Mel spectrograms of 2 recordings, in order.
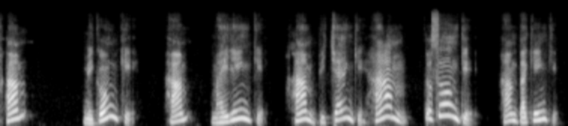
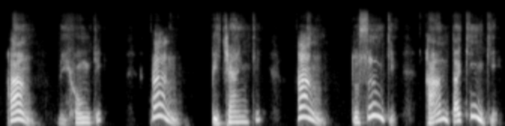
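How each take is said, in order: First: "Ham" with a breathed h and final m; Chanca pronunciation. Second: Slow model phrases, "Kan" with a hard k; Cusco pronunciation. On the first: Teacher turns the verbs into Chanca, "ham" with breathed h and m. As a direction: say each "ham" higher, h in place of k. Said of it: "un poquito más de quechua chanca". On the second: Teacher models verbs for students, "Kan" in Cusco style with hard k. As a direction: say each "Kan" with a hard k and final n, slowly. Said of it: "Si voy hablando un poquito más de quechua chanca". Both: Shown as a demonstration.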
